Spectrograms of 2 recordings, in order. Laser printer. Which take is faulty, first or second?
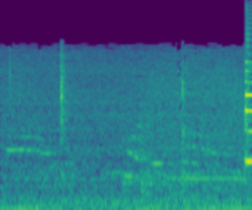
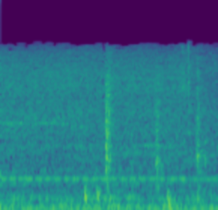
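first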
